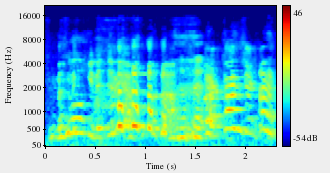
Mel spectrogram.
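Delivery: loud laughing retort. Real, not acted. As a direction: burst out laughing mid-sentence. Teasing friend's sudden mood swing.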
